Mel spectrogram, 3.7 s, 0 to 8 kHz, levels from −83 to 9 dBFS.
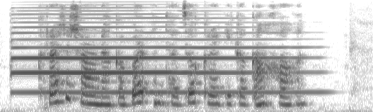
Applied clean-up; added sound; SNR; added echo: none; Wind instrument, woodwind instrument; -2 dB; none.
